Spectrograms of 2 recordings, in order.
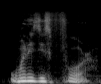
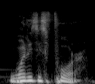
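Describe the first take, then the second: Both takes have the same delivery.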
